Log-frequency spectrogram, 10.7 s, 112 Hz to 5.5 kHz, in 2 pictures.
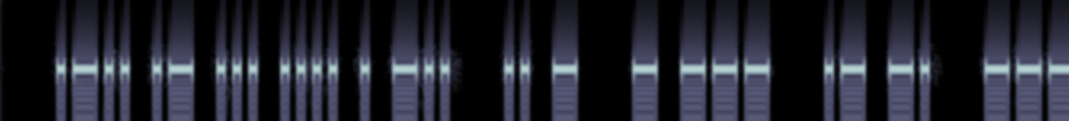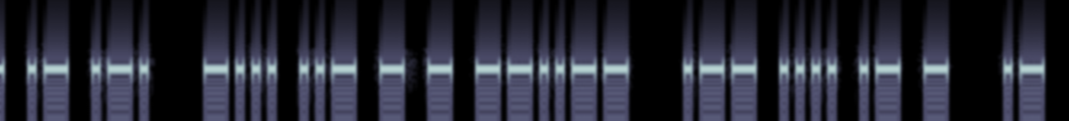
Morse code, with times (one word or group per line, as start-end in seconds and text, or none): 0.3-2.2 LASHED
2.5-2.9 IT
3.2-3.8 TO
4.1-4.6 AN
4.9-6.1 OAR
6.4-8.5 BUTT,
8.8-10.1 WHAT
10.4-10.6 A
